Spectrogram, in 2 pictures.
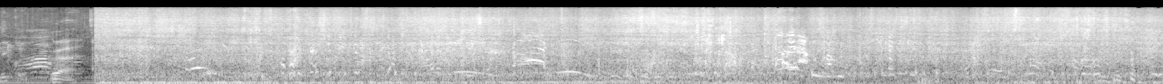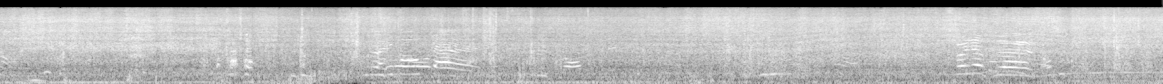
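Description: Children shout and laugh outdoors.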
